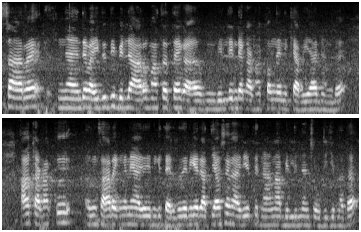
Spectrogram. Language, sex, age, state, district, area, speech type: Malayalam, female, 60+, Kerala, Kollam, rural, spontaneous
